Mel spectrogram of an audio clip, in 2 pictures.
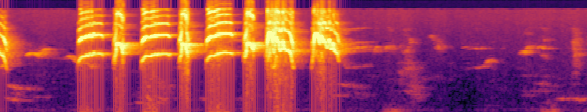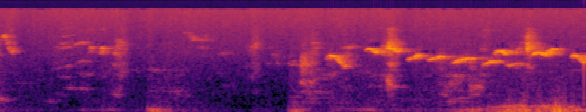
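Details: Oriental magpie-robin in vigorous song (gacor), used as a lure to prompt other magpie-robins to sing: a two-second burst of about eight loud, rapid, harsh whistled notes, then near silence with faint distant chirps.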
